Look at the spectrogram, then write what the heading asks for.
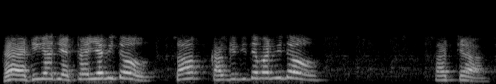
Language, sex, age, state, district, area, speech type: Bengali, male, 60+, West Bengal, Darjeeling, rural, conversation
